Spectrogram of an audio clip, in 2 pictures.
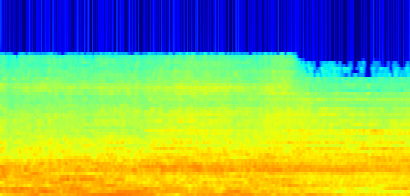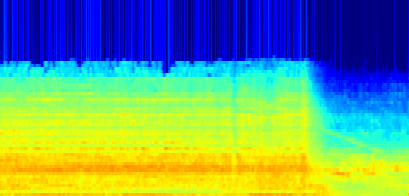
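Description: Cordless angle grinder cutting through galvanized sheet-metal ductwork: a loud, steady grinding hiss over the motor's whine. It stops about nine seconds in, and the motor winds down.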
